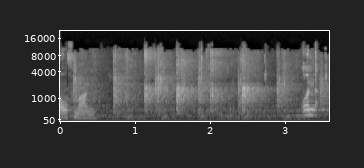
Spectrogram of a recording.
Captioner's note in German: Beifall DIE LINKE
